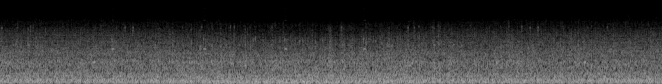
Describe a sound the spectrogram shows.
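A heavy tank engine rumbles steadily as the tank rolls along.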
